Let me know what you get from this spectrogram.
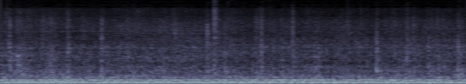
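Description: Miniature zoo train running along at a steady pace: a low, even engine drone with a few light clicks and rattles.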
